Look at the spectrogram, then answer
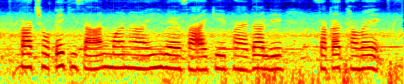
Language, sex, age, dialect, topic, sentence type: Chhattisgarhi, female, 25-30, Western/Budati/Khatahi, agriculture, question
